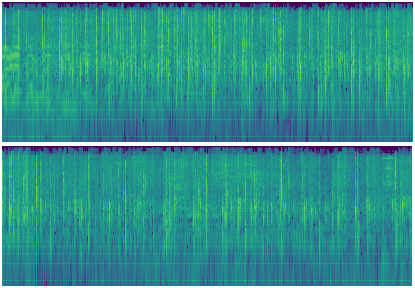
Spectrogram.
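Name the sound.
audience applause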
